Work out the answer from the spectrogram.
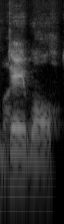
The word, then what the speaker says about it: Daboll: It's pronounced Daboll.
